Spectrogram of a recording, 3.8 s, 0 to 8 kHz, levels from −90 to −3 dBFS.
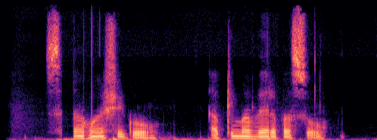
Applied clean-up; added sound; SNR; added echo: neural mask model DeepFilterNet 3.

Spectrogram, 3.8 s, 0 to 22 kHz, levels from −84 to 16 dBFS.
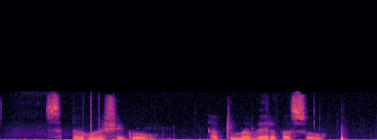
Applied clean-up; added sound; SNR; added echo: none; Bird; 10 dB; none.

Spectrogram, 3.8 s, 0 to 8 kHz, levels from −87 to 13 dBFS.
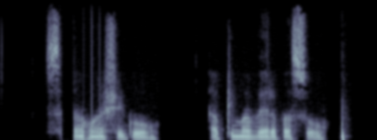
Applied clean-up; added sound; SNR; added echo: none; none; none; none.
